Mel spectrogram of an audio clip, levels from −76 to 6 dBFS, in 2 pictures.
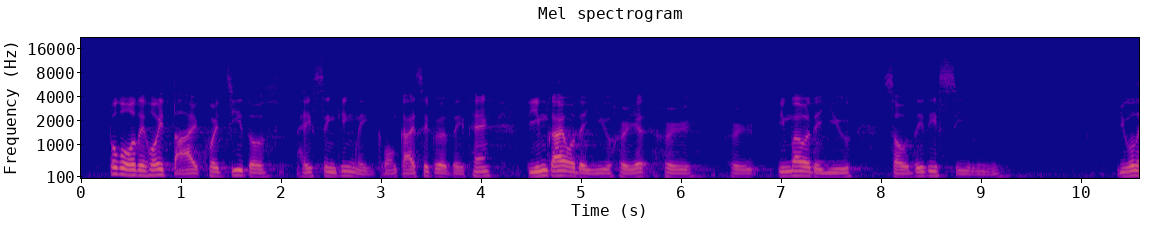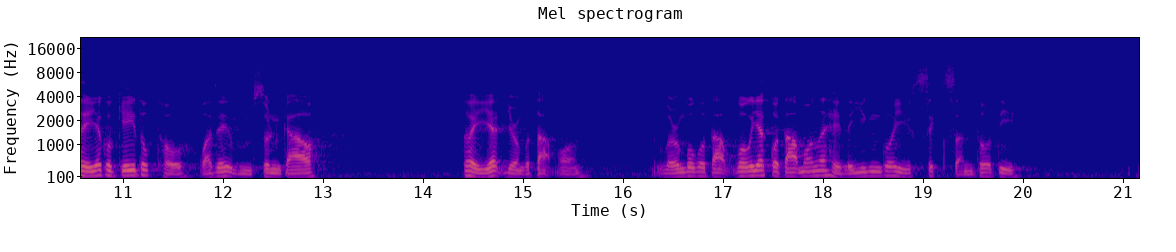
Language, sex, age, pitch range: Chinese, male, 20-39, 100-130 Hz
